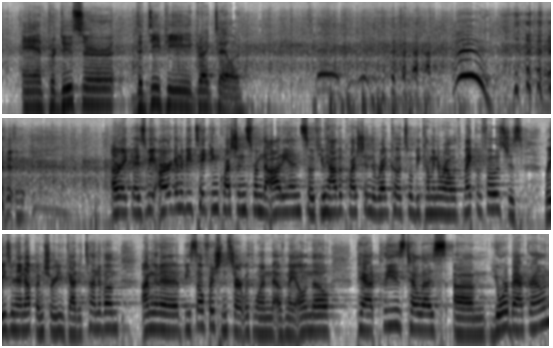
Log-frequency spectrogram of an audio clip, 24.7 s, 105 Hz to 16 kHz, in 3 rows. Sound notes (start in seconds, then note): 4.4 audience applauding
